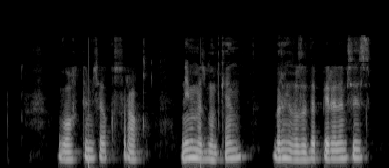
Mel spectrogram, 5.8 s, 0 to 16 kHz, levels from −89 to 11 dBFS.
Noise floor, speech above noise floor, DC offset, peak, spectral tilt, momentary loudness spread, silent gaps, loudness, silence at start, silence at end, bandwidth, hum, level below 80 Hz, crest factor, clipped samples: -68 dBFS; 39 dB; under 0.1%; -12 dBFS; -8 dB/octave; 9 LU; none; -29 LUFS; 0.9 s; 0.35 s; 8 kHz; none; -64 dBFS; 18 dB; under 0.1%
